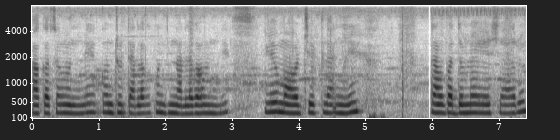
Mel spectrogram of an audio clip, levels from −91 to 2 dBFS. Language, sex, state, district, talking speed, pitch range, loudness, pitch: Telugu, female, Andhra Pradesh, Krishna, 105 wpm, 215-225 Hz, -18 LUFS, 220 Hz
